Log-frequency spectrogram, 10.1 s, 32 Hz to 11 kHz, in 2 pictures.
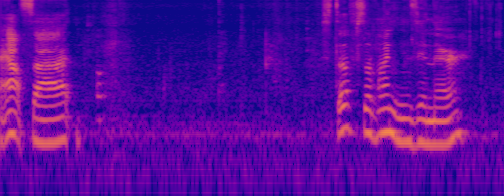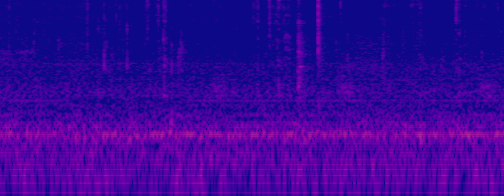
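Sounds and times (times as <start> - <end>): steady low hum: 0.0 - 10.0
soft clicks and squishes: 4.6 - 10.0.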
